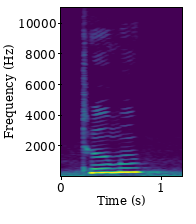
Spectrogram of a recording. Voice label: "lazo", mazahua

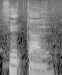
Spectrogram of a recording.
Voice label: Nawat palabras estrella; pipil

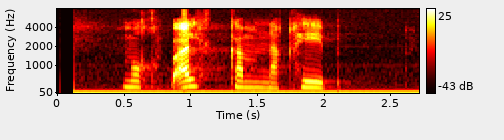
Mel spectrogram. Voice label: "Cementerio camposanto", Sakapulteko

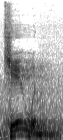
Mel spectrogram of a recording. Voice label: "lengua", tsesungun

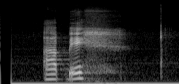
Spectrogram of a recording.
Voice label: "escuchar", Q'anjob'al

